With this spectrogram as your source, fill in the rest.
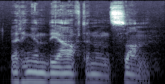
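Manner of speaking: usual speaking voice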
